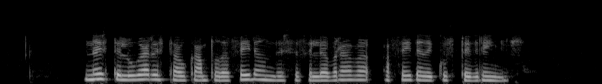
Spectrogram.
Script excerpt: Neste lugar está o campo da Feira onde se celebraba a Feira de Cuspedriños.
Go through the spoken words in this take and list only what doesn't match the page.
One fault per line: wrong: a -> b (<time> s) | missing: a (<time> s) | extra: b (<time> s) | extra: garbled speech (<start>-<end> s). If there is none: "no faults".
no faults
